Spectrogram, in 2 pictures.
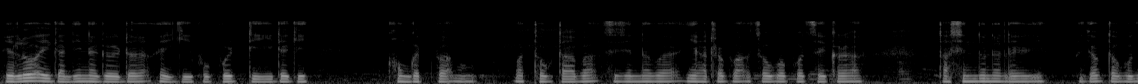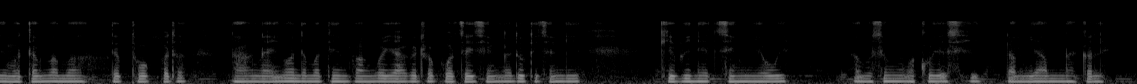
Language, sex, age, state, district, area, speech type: Manipuri, male, 18-30, Manipur, Kangpokpi, urban, read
